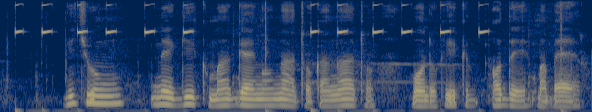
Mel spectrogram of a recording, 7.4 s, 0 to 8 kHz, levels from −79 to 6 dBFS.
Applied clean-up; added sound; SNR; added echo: none; Typing; 4 dB; none.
